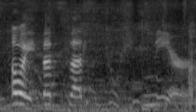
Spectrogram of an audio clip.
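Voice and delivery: ordinary talk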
